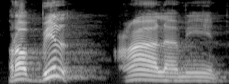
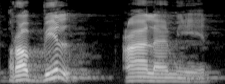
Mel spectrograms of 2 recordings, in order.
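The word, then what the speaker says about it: رب العالمين: Di sana ada lam juga, Rabbil, jangan Rabbil ya. Rabbil enggak boleh ya. Rabbil alamin. Rabbil alamin.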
